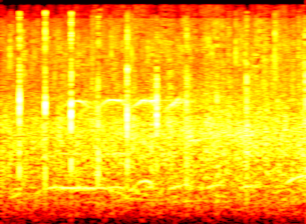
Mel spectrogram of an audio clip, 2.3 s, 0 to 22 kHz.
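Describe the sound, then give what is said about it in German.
An audience applauds a prize giveaway on stage, steady, even clapping at moderate volume with a few sharper individual claps standing out. “Also das ist mindestens ein 10-Punkte-Applaus wert.”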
